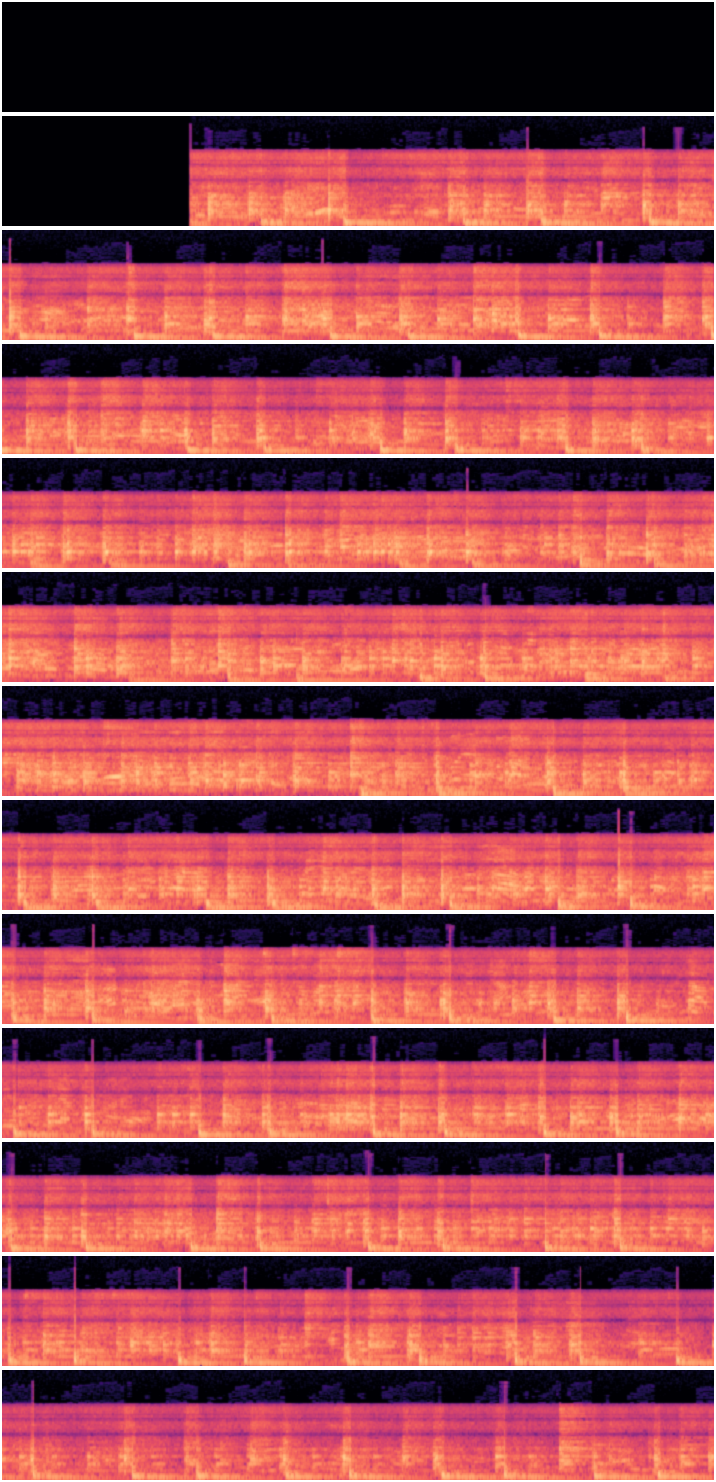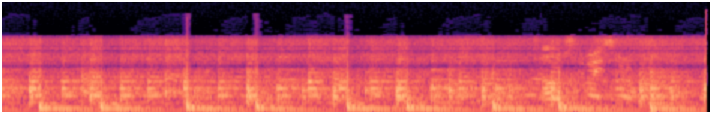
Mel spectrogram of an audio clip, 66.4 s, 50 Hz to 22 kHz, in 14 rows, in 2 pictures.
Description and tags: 2 Theyam dancer prepares
Drumming as the dancer is prepared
